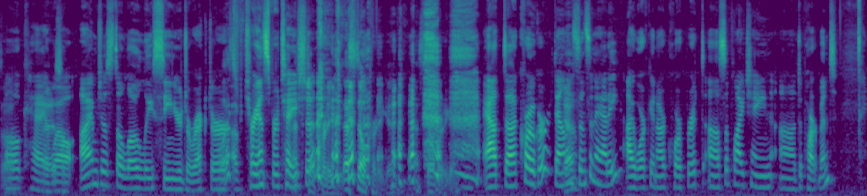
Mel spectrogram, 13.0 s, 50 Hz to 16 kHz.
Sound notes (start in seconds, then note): 4.4 laugh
